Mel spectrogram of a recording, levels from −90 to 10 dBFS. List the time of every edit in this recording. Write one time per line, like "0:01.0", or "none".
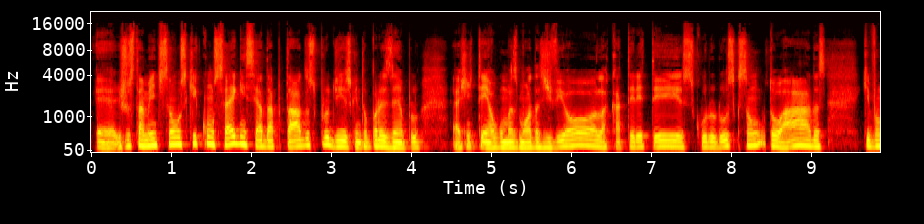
0:08.4

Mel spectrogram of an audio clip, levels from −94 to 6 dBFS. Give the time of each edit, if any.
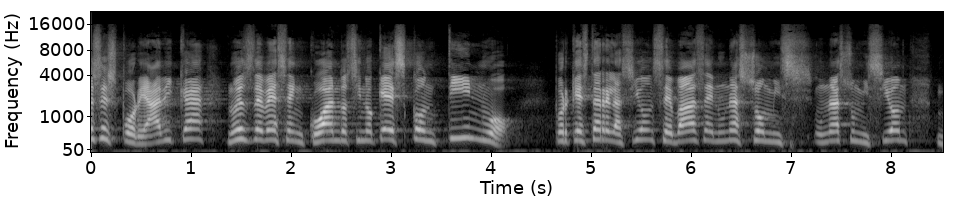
none

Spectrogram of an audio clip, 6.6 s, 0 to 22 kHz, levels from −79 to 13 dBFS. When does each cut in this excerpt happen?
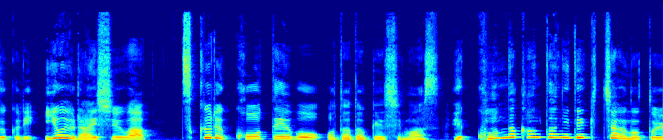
0:04.5

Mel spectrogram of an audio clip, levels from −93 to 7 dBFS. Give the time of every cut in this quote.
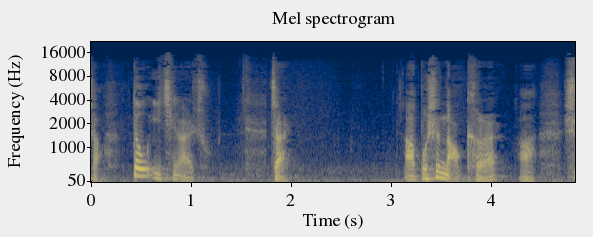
0:01.7

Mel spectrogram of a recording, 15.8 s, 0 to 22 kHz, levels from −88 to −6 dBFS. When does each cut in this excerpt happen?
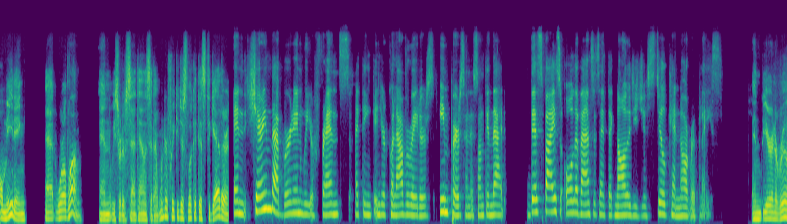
0:04.5

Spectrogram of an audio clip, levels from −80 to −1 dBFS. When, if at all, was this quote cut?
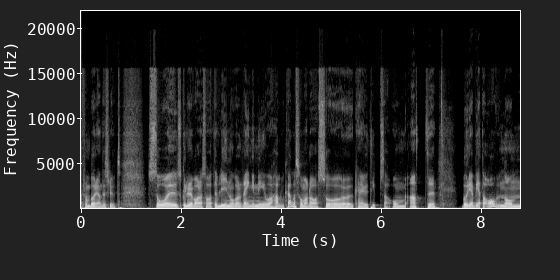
none

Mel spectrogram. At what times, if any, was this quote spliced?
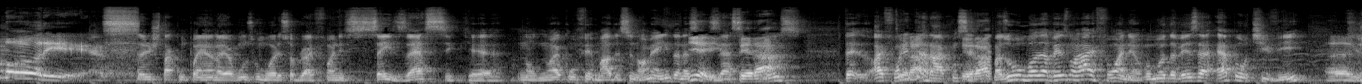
0:01.4
0:09.9

